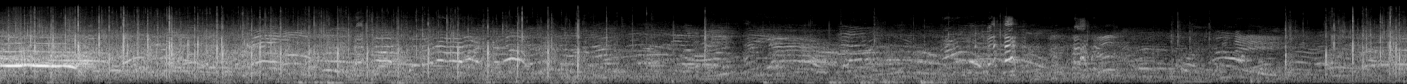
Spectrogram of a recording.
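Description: Children on stage shout together.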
